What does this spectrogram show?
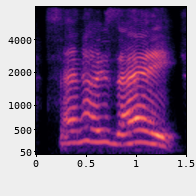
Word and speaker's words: San Jose: San Jose? Yes. Yes, San Jose.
